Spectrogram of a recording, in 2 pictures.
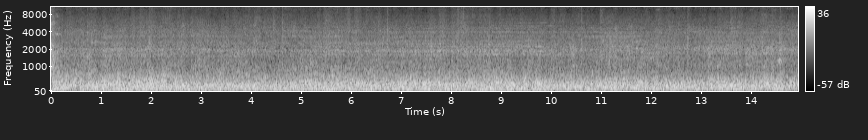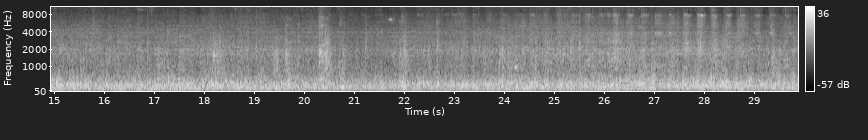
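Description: Freight cars rolling steadily past close by: a continuous rumble of steel wheels on rail, with sharper clicks and clanks of the wheels in the second half.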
